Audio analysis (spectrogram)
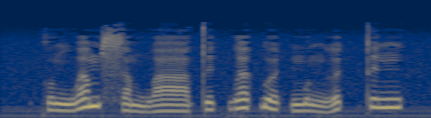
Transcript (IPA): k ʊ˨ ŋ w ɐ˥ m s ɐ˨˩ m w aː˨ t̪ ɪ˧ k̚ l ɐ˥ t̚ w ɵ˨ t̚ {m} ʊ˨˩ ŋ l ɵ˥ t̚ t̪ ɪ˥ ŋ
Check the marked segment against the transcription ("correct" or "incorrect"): correct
